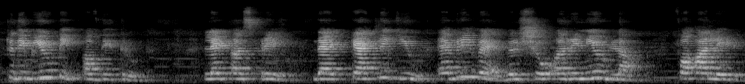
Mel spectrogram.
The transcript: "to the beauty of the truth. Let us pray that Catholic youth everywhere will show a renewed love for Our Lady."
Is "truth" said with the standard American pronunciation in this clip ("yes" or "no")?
no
